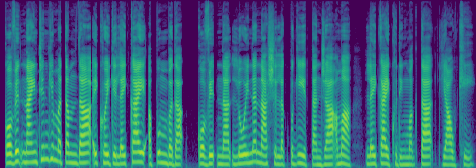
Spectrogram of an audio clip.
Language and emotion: Manipuri, neutral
